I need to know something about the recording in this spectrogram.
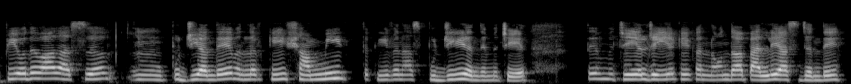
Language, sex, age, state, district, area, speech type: Dogri, female, 30-45, Jammu and Kashmir, Reasi, rural, spontaneous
